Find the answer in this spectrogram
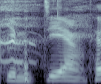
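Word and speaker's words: กิม เจียง (김장): ดิฉันอ่านว่ากิมเจียงกิมเจียงเท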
